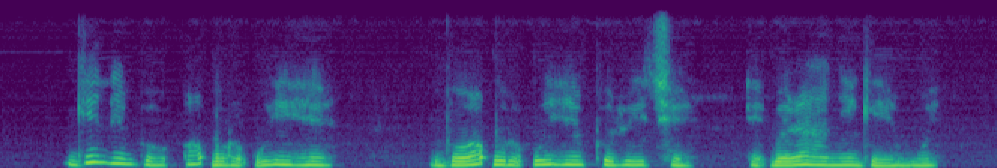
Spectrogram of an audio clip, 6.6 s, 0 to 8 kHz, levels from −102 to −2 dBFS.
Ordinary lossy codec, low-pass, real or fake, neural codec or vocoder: none; 7.2 kHz; fake; vocoder, 22.05 kHz, 80 mel bands, HiFi-GAN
